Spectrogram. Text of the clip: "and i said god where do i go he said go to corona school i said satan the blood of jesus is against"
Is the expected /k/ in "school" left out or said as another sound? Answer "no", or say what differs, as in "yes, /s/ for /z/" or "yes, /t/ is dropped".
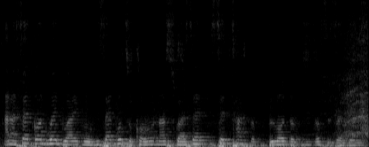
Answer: yes, /k/ is dropped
